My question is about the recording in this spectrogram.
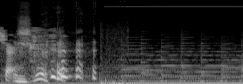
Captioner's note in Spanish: risas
